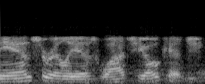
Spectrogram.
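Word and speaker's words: Jokić: Jokic? – Yeah, you got it.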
